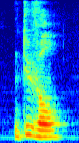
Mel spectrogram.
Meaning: dialectal form of duivel
- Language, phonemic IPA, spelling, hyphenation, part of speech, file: Dutch, /ˈdy.vəl/, duvel, du‧vel, noun, Nl-duvel.ogg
